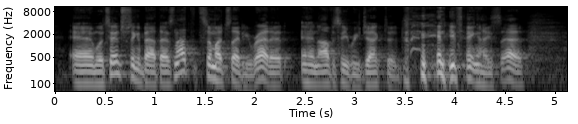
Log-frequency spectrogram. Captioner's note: laughs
